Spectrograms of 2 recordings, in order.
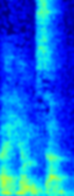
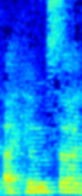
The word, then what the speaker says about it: ahimsa: But I think that because the convention is to spell it like this, we've come to pronounce it more like ahimsa. So no worries, you can pronounce the word either way.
